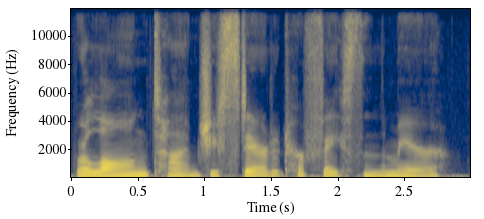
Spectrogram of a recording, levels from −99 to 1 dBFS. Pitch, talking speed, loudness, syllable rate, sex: 215 Hz, 240 wpm, -18 LUFS, 4.9 syllables/s, female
